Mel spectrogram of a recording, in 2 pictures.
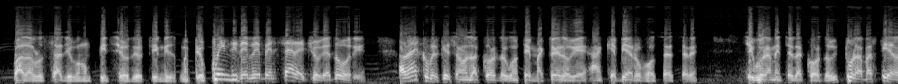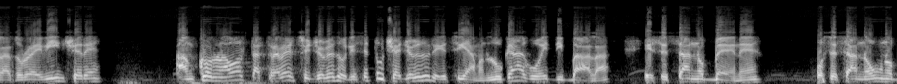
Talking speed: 205 wpm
